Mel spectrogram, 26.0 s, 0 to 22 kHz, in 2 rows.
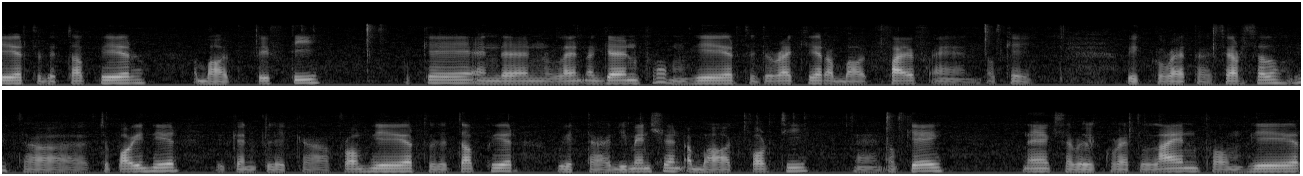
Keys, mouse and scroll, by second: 2.5-2.9 typing, 3.7 Return, 5.5 l, 6.8 click, 8.7 5, 9.8 Return, 12.0 c, 13.8 click, 16.3 click, 16.6 click, 20.8 typing, 21.8 Return, 24.2 l, 25.4 click.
